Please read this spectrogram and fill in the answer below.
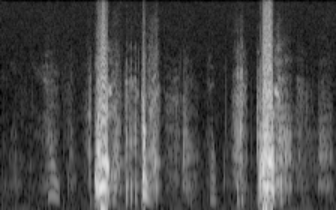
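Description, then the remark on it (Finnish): A large Hovawart service dog lets out two loud barks about a second and a half apart, with softer whines and huffs in between, on a path in Helsinki's Central Park, Finland, in cool, cloudy weather. “Hovavart rotuinen Severi on palveluskoira.”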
